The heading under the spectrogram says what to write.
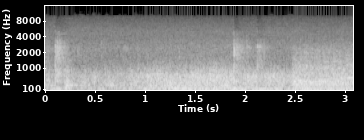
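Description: A deep, rolling rumble of thunder fills the whole stretch, loud and steady, with a few brief crackling flickers riding on top of the low roar and no voices.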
